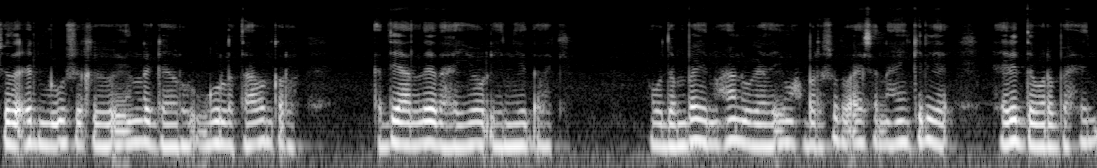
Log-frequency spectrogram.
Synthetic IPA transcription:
sɪðɐʕɪlmɪɣʊʃɑqɛjɔ̰ɪ̰nlɐɡaːɾɔɡuːlːɐt̪ʰaːwɐŋkʰɐɾɔ | hɐd̪iːaːd̪lɛːðɐɦɛjjɔːlʔḭjnɪjɐd̪ɐ̰ðɐɡ | ʊɣʊd̪ɐmbɛjnwɑħɑːnɔɣaːðɛjɪnwɑħbɐɾɐʃɐðʊ̰ʔɛ̰jsɐnɐɦɛjŋkʰɛlɪjɐ | ħɛɾɪd̪ɐwɑrbɪħɪn

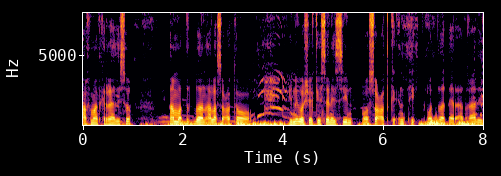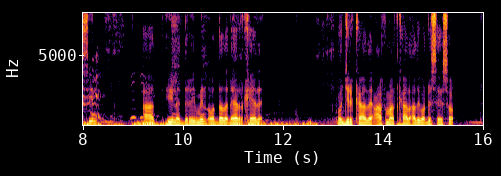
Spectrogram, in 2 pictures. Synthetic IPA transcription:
ʕɑːfɪmaːd̪kʰɐraːðɪsɔ | ʔɐmɐd̪ɐd̪̚bɐðɐnaːlɐsɔʕɔt̪ʰɔ | ʔɪnɪɣɔːʃɛːkʰɛjsɐnɛjsiːnʔɔːsɔʕɔd̪kʰɐʔɪnt̪ʰɪwɑd̪ɐðɐɖɛːɾʔa̰ːd̪qɑːðɛjsiːn | ʔaːd̪iːnɐd̪ɐɾɛːmɪnwɑd̪ɐðɐɖɛːɾɐrkʰɛːðɐ | ɔːt͡ʃɪrkʰaːðɐʕɑːfɪmaːd̪kʰaːðɐ̰ʔɐðɪɣɔːɖɪsɛjsɔ

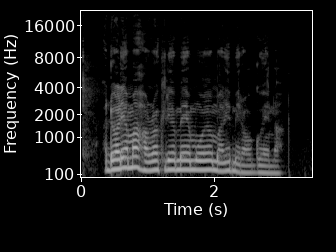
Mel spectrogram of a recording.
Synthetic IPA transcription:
adoaljamaɦaɾɾakiɾiememwojomaɾemeɾaːɡwena

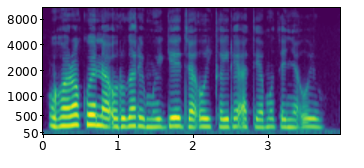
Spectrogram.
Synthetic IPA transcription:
oɦɔɾɔkwenaʔoɾuɣaɾemoiɡed͡ʑaʔoikaiɾɛateamoðɛɲaʔojo

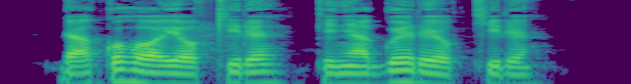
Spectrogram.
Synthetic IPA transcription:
dakoɦɔjɔkiɾɛkeɲaɡweɾeɔkiɾɛ

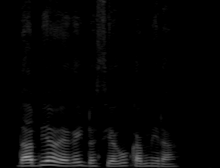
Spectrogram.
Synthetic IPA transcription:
ðabiawɛɣaidɔsjaɣokamiɾa

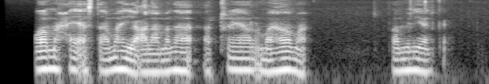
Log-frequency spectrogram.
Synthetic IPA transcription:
wɑːmɑħɑjɐ̰st̪ʰaːmɐɦɐiːɔ̰ʕɑ̰laːmɐðɐɦɐt̪ʰrɛɐlmɐɦɔmɐ | fɐmɪlijɐlkʰɐ̥

